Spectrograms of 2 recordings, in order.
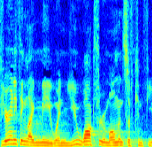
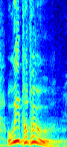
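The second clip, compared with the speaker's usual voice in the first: high, loud "Oui, poupou" in a goofy Joey voice; Joey gets it wrong; 10 semitones higher, 9 dB louder, slower than usual. Acted. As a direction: blurt the garbled French with confidence. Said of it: "Totally gets it wrong".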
